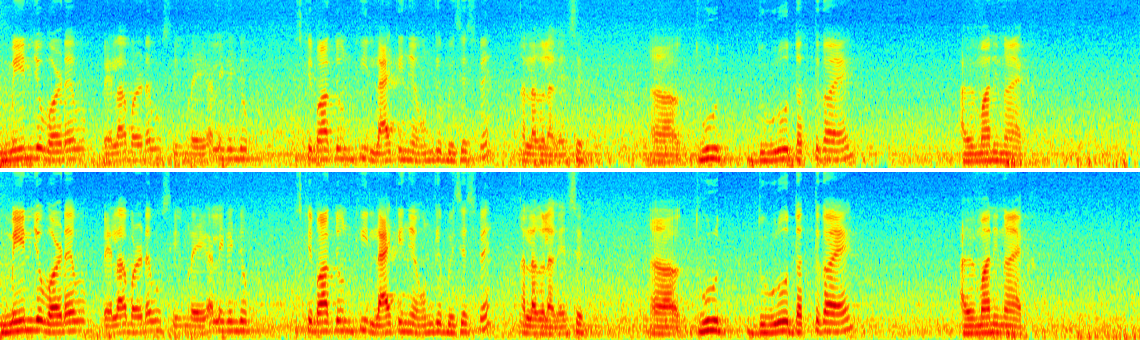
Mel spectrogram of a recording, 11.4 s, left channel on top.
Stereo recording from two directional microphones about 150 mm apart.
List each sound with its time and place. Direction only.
0.1 s speech: 35° right (ahead or behind)
9.7 s speech: 25° right (ahead or behind)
